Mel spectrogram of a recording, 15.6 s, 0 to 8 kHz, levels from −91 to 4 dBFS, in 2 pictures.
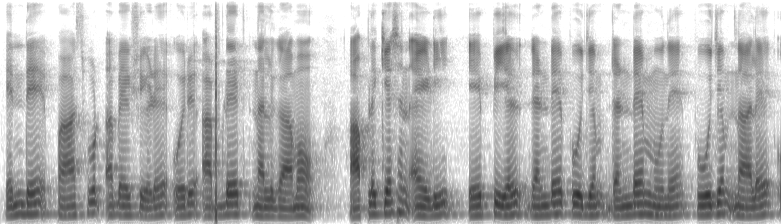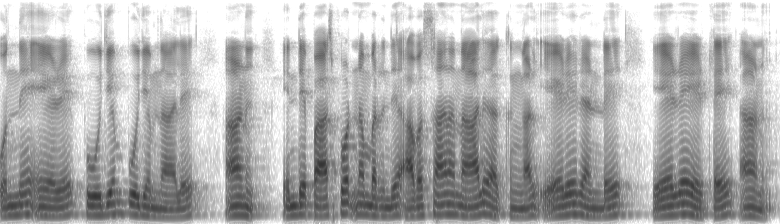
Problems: none marked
